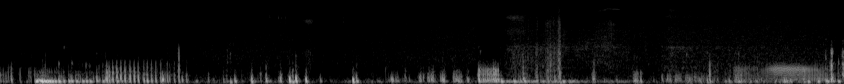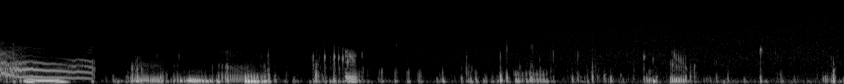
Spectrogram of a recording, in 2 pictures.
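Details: Stomach growling (borborygmi): loud, long gurgling growls with bubbling pops and one rising squeal from the belly.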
